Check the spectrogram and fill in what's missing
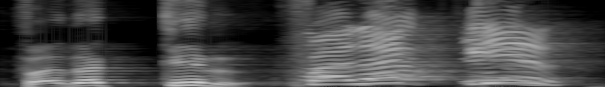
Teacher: کاف کو بھی باریک رکھنا ہے اور را کو بھی باریک رکھنا ہے کیونکہ را سانگ سے پہلے زیر آ رہی ہے فذکر فذکر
